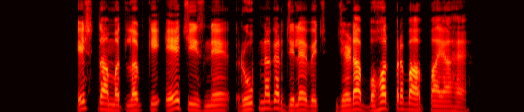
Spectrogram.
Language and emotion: Punjabi, neutral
